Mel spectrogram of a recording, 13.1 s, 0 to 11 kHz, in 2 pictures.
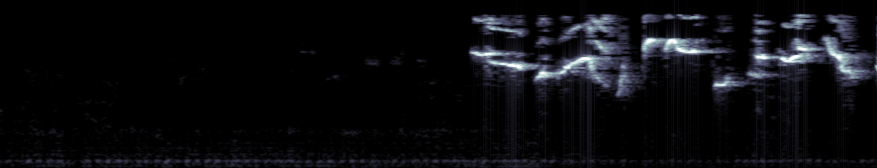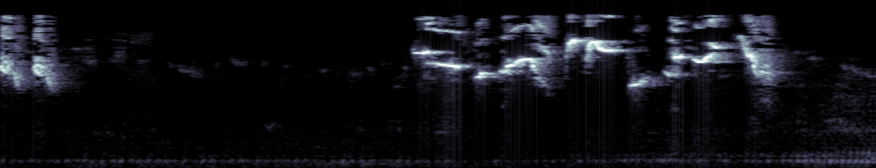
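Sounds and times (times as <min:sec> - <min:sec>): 
Oriental magpie-robin song with whistled and chattering notes: 0:02.8 - 0:13.1.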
